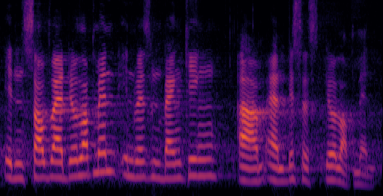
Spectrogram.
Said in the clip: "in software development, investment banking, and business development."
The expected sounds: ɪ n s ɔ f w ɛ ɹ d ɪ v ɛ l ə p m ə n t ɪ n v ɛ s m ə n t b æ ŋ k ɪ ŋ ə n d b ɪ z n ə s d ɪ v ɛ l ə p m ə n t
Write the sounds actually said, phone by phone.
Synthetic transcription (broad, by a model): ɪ n s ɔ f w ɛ d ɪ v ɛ l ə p m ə n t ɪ n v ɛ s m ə n b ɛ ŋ k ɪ ŋ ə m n b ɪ s n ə s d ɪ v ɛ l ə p m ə n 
